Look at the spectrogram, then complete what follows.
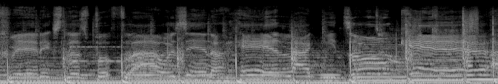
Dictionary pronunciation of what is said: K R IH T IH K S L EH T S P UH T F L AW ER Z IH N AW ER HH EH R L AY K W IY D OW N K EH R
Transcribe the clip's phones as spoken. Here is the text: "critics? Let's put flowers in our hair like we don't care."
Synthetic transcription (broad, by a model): K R IH T IH K S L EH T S P UH T F L AW ER Z IH N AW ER HH EH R L AY K W IY D OW N K EH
